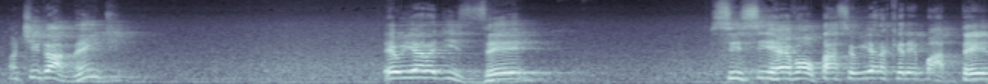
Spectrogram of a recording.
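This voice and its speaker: A man with a Ceará accent gives a sermon in a conversational tone, often slipping into quick imitations of other people's lines. His voice sits high for a man. It carries through a reverberant hall with a faint murmur of ambience behind it. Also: a bit bright, a little hiss or hum. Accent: Ceará, Brazil. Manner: conversational, acting out dialogue with the audience. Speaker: preacher. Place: church hall with live audience.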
